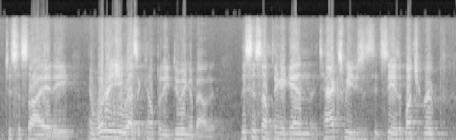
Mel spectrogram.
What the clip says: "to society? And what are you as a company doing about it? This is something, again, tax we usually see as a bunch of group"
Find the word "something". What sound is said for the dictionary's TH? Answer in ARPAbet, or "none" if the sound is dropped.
TH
